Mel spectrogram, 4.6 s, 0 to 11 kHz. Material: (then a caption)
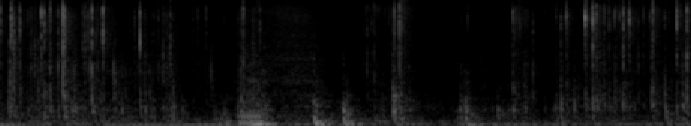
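Plastic. Fingers and nails grip, squeeze and tap a hollow 1 L white plastic strawberry kefir bottle up close. The result is quick, bright clicks and taps mixed with soft crinkling squeezes and low thuds, all quiet and dry.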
